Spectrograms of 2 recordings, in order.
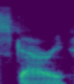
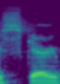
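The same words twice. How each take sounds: First: "Scary" with a short a, as in "carry"; corrected Scarry. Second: "Scary" with the vowel of "air"; usual Scary. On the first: Host corrects the author's surname, "Scary" as SKA-ree. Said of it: "but I think it's Scary". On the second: Host admits his habitual saying, "Scary" as SKAIR-ee. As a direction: say "Scary" like the word for frightening. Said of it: "I always say Scary". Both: Shown as a demonstration.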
